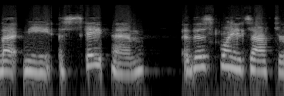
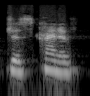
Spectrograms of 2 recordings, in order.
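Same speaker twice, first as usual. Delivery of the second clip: usual speaking voice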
